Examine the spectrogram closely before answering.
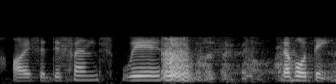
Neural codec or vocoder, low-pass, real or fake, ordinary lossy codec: codec, 16 kHz, 4 kbps, FunCodec, trained on LibriTTS, 50 frames a second; 3.6 kHz; fake; none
